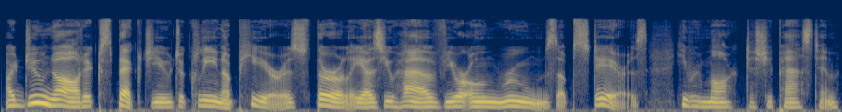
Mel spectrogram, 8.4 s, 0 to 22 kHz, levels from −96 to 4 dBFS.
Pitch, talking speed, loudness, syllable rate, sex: 140 Hz, 180 wpm, -19 LUFS, 4.0 syllables/s, female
